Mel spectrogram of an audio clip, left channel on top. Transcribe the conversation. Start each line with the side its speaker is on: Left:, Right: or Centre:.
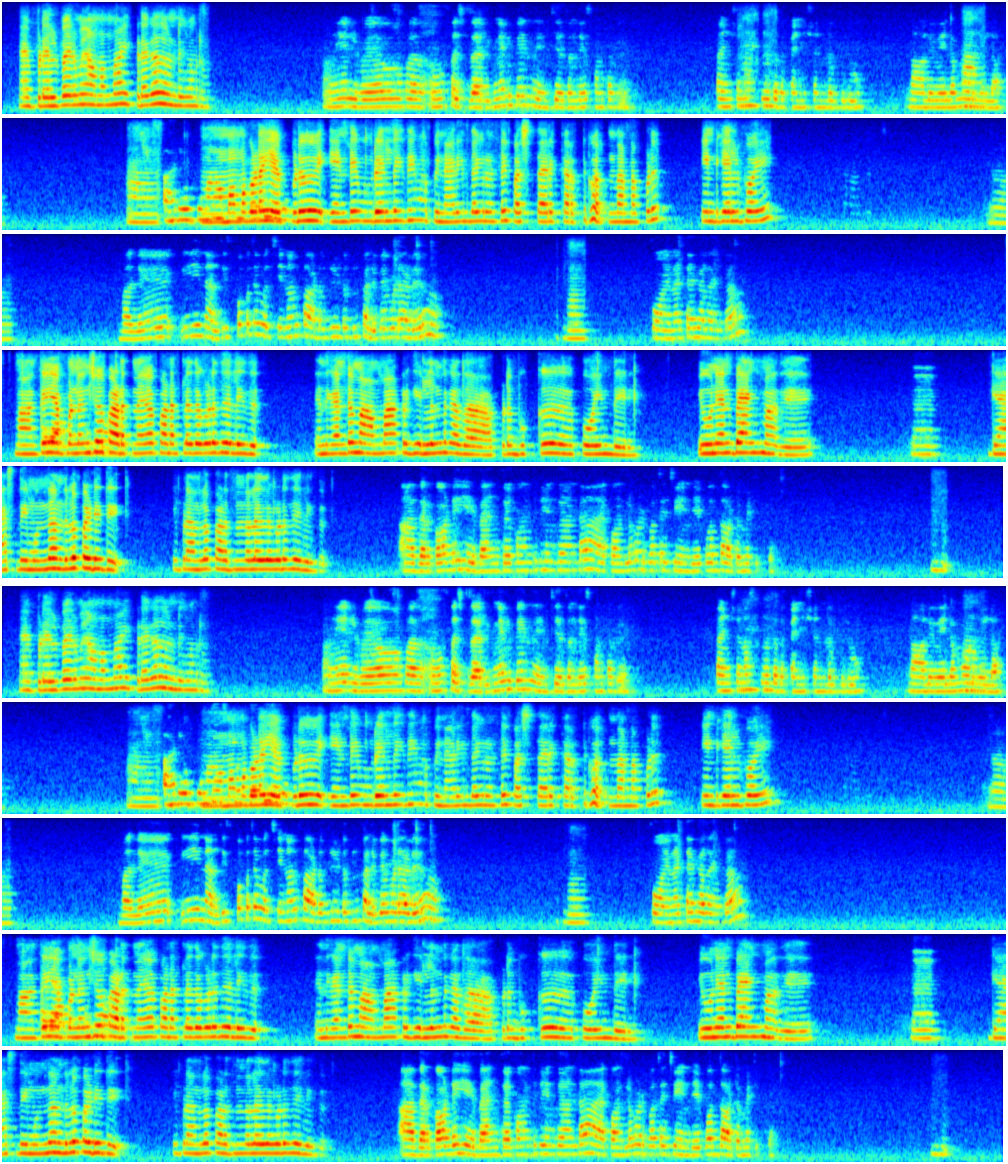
Left: ఎప్పుడు వెళ్ళిపోయారు మీ అమ్మమ్మ ఇక్కడే కద ఉండి చరు
Right: వెళ్ళిపోయా ఫస్ట్ తారీఖుని వెళ్ళిపోయింది జీతం తీసుకుంటది పెన్షన్
Left: హుహు.
Right: వస్తుంది కదా పెన్షన్ డబ్బులు నాలుగు వేల
Left: ఆ!
Right: మూడు వేల
Left: ఆ
Right: డబ్బులు
Left: మా
Right: తీసుకుంటాకి
Left: అమ్మమ్మ కూడా
Right: వెళ్ళింది
Left: ఎప్పుడు ఏంటి ఊర వెళ్ళది మా పిన్నారికి దగ్గర ఉంటే ఫస్ట్ తారీఖ కరెక్ట్గా వతుంది అన్నప్పుడు ఇంటికి వెళ్ళిపోయి
Right: ఆ మళ్ళీ ఈ నెల తీసుకోపోతే వచ్చే నలకి ఆ డబ్బులు ఈ డబ్బులు కలిపవడాడు
Left: ఆ
Right: పోయినట్టే కదా ఇంకా
Left: మాకు
Right: రేషన్
Left: ఎప్పటి నుంచో
Right: లాగా
Left: పడుతున్నాయో
Right: అనమాట
Left: పడట్లేదో కూడా తెలీదు ఎందుకంటే మా అమ్మ అక్కడి గెళ్లింది కదా అప్పుడే బుక్ పోయింది యూనియన్ బ్యాంక్ మాది
Right: హ
Left: గ్యాస్ముందు అందులో పడిేది ఇప్పుడు అందులో పడుతుందో లేద కూడా తెలీదు
Right: ఆధార్ కార్డు ఏ బ్యాంక్ అకౌంట్కి లింక్ అయ్య అంటే ఆ అకౌంట్ లో పడిపోతాయి చేంజ్ అయిపోతుద్ది ఆటోమేటిక్ గా
Left: అ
